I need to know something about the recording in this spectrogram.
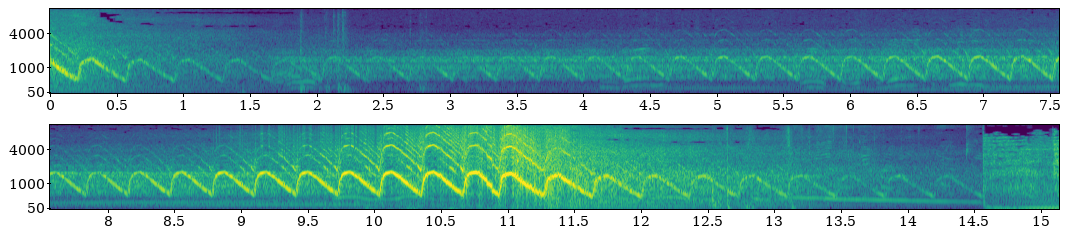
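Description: Emergency vehicle siren in a fast rising-and-falling yelp, about four cycles a second. It grows louder to a peak near the ten-second mark, then drops in pitch and fades as it passes by.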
